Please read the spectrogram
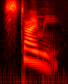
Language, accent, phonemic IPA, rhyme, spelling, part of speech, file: English, US, /ˈstaɪmi/, -aɪmi, stymie, noun / verb, En-us-stymie.ogg
- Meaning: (noun) 1. A situation where an opponent's ball is directly in the way of one's own ball and the hole, on the putting green (abolished 1952) 2. An obstacle or obstruction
